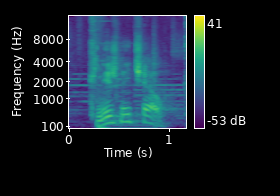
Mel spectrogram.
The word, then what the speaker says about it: Книжный чел: Книжный чел.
